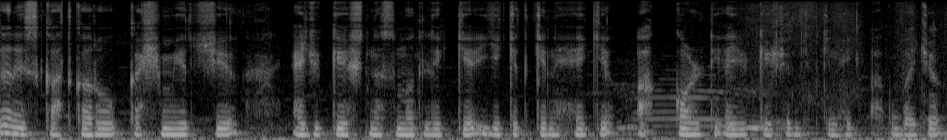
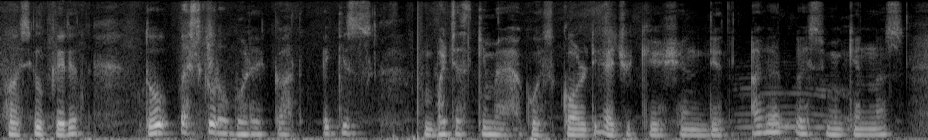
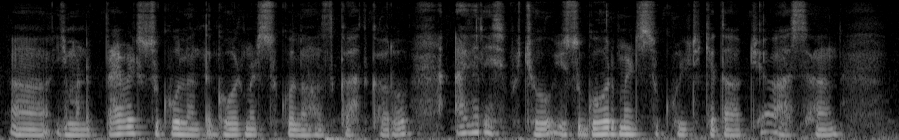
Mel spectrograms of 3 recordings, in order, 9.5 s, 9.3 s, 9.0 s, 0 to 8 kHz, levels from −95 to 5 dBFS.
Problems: background sounds at intervals, background conversations at intervals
